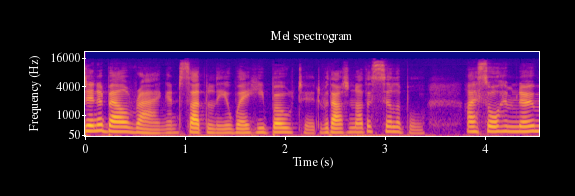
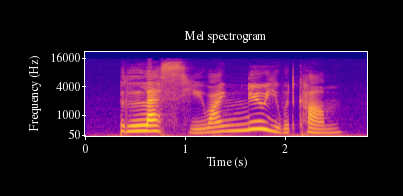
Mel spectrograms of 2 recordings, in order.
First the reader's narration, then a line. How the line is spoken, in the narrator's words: exclaimed Mrs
